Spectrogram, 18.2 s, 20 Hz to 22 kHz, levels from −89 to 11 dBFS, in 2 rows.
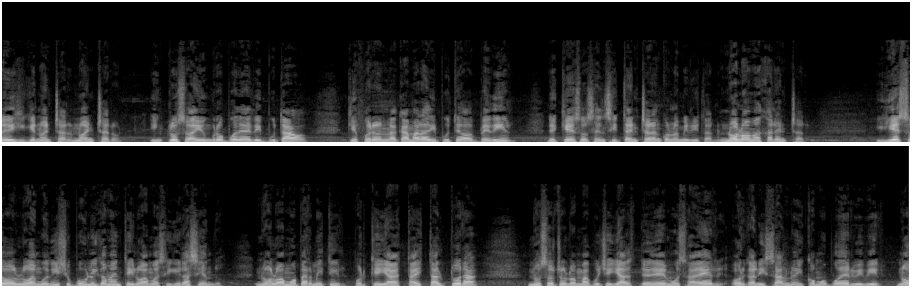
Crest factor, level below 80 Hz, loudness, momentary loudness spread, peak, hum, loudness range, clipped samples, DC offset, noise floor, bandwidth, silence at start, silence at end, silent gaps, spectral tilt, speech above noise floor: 20 dB; -62 dBFS; -22 LUFS; 10 LU; -2 dBFS; none; 2 LU; under 0.1%; under 0.1%; -52 dBFS; 13.5 kHz; 0 s; 0 s; none; -5.5 dB/octave; 30 dB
